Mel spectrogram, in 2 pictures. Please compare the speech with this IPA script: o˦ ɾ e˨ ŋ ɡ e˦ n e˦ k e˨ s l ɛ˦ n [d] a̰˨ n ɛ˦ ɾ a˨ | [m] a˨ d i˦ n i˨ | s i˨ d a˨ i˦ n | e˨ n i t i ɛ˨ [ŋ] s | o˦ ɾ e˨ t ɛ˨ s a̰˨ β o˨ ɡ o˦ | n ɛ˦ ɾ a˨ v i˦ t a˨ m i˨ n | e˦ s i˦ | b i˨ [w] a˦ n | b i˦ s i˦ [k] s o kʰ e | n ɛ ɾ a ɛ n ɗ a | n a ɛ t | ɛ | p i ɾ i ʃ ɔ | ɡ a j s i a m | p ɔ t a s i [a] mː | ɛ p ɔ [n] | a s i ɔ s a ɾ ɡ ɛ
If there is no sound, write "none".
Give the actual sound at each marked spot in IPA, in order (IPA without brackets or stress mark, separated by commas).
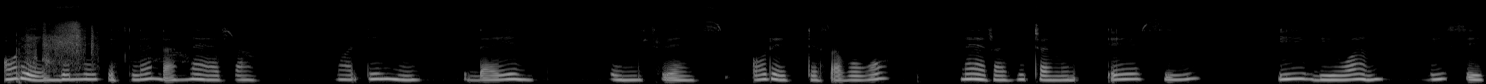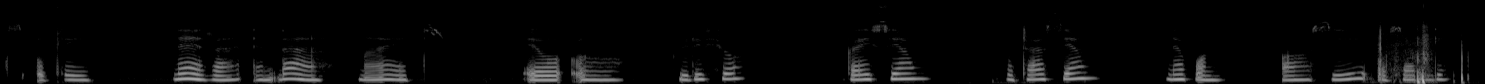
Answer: d, m, n, w, k, a, n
